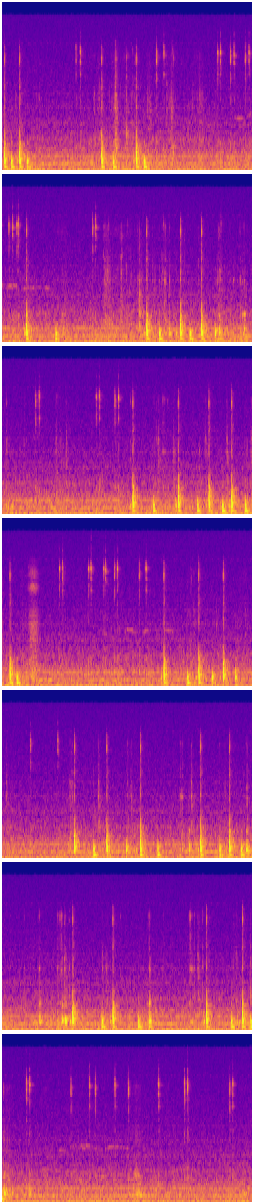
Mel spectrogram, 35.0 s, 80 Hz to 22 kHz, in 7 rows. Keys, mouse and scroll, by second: 1.6 alt+click, 2.1 alt+middle click, 2.6 F3, 2.7 middle click, 3.2 alt+click, 4.4-5.6 alt+drag, 5.6-6.2 alt+middle drag, 6.9 alt+click, 7.5 F3, 8.0 alt+middle click, 8.3-8.6 scroll down 1, 8.6 middle click, 9.1 alt+middle click, 9.6 scroll up 1, 10.7 alt+click, 12.0 alt+click, 12.7-13.3 alt+middle click, 13.5 scroll down 1, 13.6-14.5 alt+middle click, 14.7 alt+middle click, 15.2 middle click, 16.2 alt+click, 18.3-18.9 alt+middle click, 19.5 alt+middle click, 20.6-21.2 alt+click, 21.5-22.1 middle click, 22.2-22.8 alt+middle click, 22.8-23.5 middle click, 23.6 scroll down 1, 24.0-24.9 alt+middle click, 25.2 scroll up 2, 26.2 scroll down 2, 26.5-27.1 alt+middle click, 27.3-27.9 middle click, 28.3 scroll up 1, 28.8 scroll down 1, 29.2-29.8 alt+middle click, 30.6 right click, 31.5-32.6 click, 31.9 click, 32.6-33.5 click, 33.7 right click, 34.6 click.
